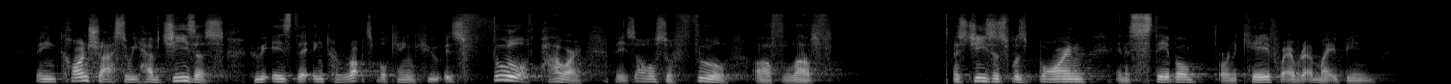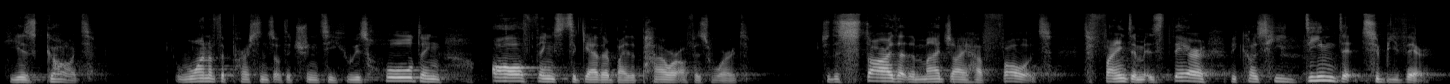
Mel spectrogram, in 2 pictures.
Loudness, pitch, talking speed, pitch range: -29 LUFS, 120 Hz, 165 wpm, 110-135 Hz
